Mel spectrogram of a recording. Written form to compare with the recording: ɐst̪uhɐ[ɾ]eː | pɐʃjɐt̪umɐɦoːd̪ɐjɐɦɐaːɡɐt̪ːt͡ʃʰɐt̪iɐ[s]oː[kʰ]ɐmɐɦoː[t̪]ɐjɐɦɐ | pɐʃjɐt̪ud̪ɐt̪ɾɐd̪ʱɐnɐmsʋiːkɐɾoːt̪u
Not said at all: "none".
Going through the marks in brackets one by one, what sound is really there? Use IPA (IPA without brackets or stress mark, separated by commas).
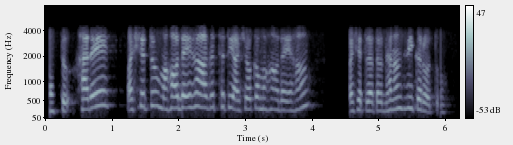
ɾ, ʃ, k, d̪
